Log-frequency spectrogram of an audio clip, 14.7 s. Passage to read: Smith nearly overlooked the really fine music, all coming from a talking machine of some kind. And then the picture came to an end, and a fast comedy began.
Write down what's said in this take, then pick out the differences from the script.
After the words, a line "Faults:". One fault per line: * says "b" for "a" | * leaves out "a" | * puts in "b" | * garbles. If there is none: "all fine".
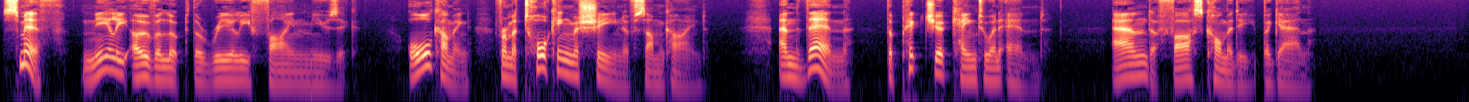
Smith nearly overlooked the really fine music, all coming from a talking machine of some kind. And then the picture came to an end, and a fast comedy began.
Faults:
all fine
